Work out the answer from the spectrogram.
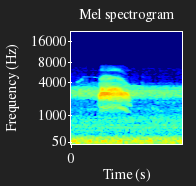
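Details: Single drawn-out, flat, nasal note lasting about a third of a second from a northern royal albatross at a feeding on 9 February 2024, set against constant background hiss.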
